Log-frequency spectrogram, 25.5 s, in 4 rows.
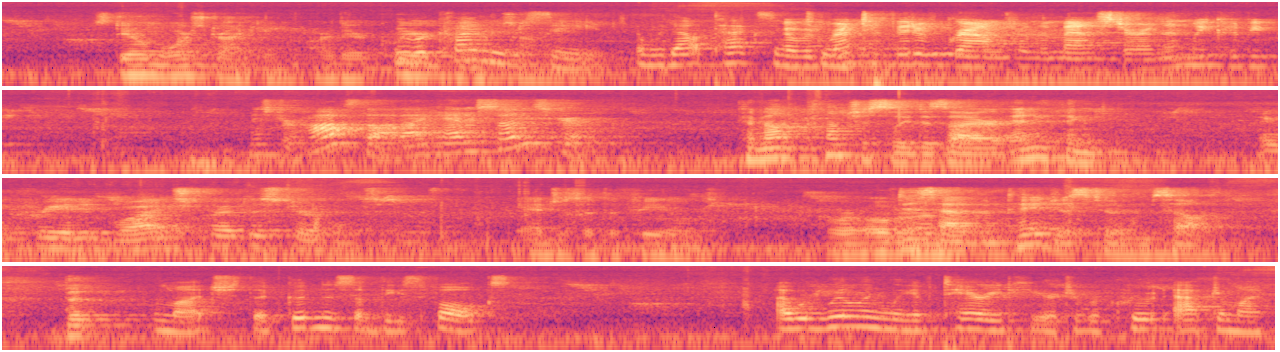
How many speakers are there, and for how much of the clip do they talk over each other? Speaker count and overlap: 6, about 7%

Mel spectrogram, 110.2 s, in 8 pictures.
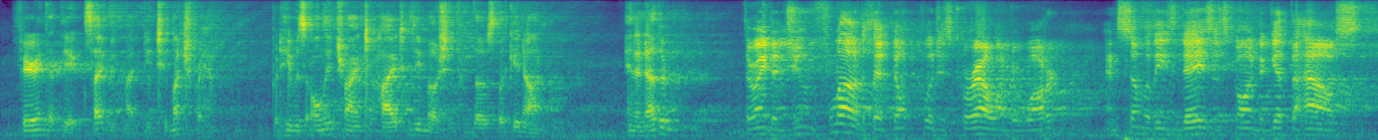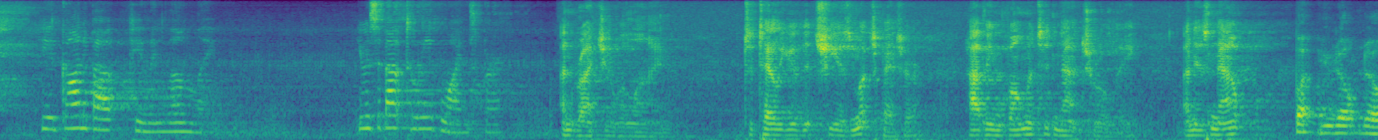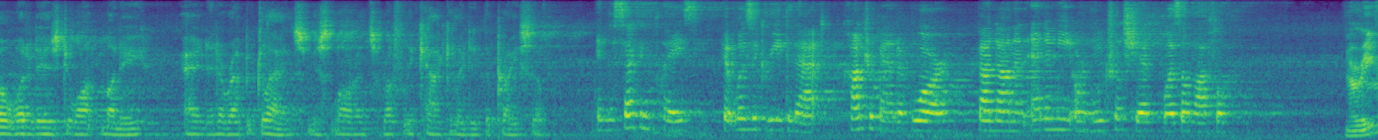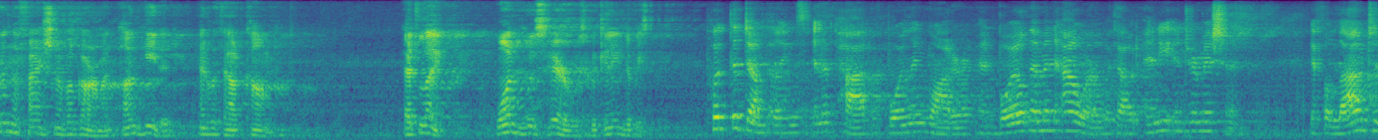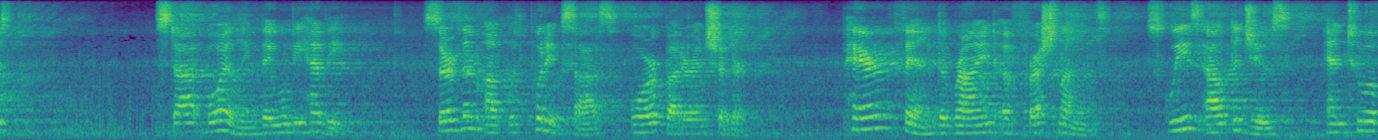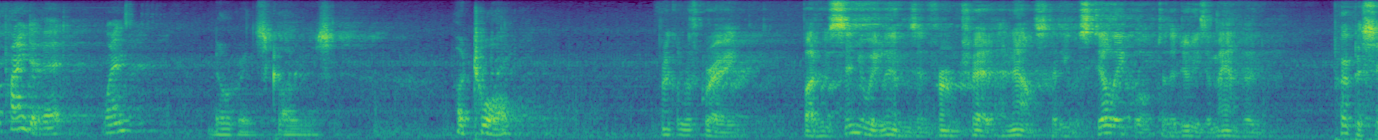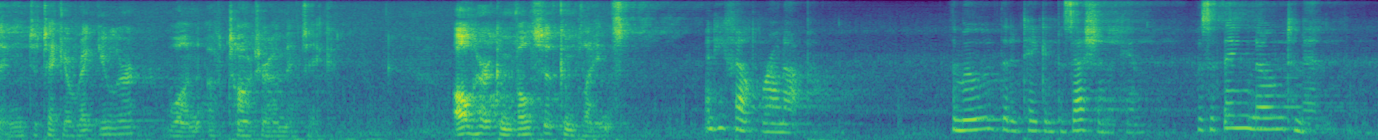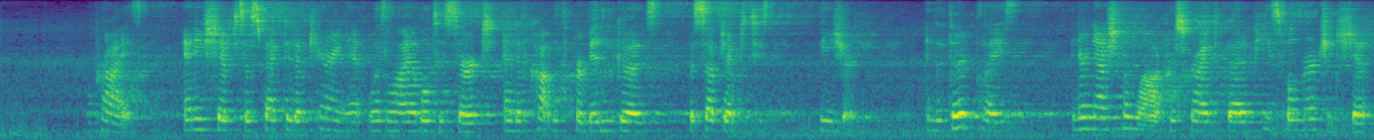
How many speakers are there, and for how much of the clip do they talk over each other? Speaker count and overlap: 8, no overlap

